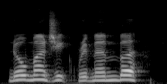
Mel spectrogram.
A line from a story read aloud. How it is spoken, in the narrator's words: He turned his head to shout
